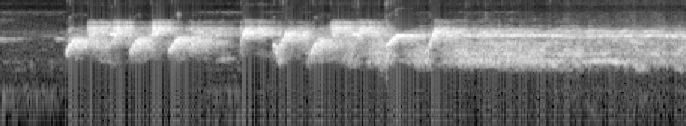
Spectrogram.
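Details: After a quiet start, an Asian fairy-bluebird (cucak biru) launches into fast, repeated downward-slurred chirps that merge into a continuous, buzzy chattering stream.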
